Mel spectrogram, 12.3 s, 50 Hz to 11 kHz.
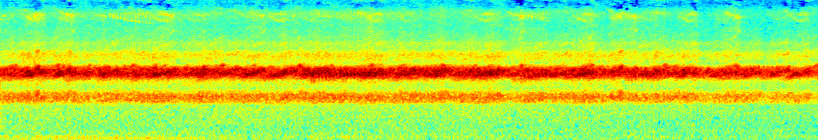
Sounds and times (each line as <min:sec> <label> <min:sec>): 0:00.0 nature noises 0:12.2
